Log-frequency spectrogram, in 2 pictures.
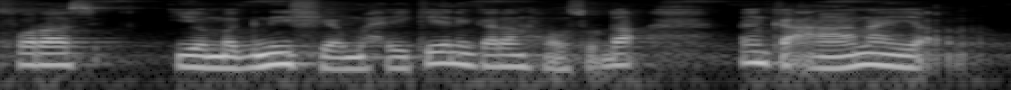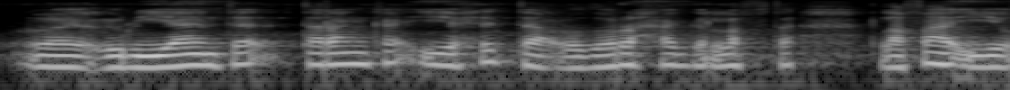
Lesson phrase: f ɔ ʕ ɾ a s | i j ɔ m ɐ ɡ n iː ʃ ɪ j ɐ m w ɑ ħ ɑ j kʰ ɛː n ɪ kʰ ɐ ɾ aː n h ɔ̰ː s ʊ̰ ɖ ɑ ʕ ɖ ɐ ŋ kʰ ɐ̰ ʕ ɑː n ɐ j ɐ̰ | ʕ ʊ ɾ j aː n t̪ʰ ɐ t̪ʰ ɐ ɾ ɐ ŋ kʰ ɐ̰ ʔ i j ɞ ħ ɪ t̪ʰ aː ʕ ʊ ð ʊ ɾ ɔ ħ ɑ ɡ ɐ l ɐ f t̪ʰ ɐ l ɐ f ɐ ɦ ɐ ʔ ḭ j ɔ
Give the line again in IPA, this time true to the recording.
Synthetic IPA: f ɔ ɾ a s | i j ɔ m ɐ ɡ n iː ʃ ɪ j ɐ m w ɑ ħ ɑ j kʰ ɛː n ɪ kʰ ɐ ɾ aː n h ɔ̰ː s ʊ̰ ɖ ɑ ʕ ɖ ɐ ŋ kʰ ɐ̰ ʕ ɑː n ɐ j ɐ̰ | ʕ ʊ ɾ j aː n t̪ʰ ɐ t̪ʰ ɐ ɾ ɐ ŋ kʰ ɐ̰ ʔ i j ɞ ħ ɪ t̪ʰ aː ʕ ʊ ð ʊ ɾ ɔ ħ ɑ ɡ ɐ l ɐ f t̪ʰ ɐ l ɐ f ɐ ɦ ɐ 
